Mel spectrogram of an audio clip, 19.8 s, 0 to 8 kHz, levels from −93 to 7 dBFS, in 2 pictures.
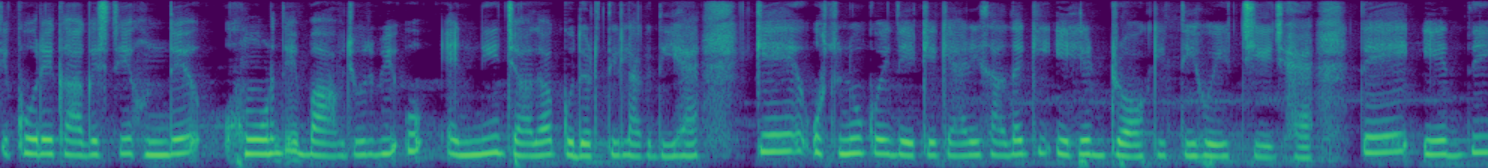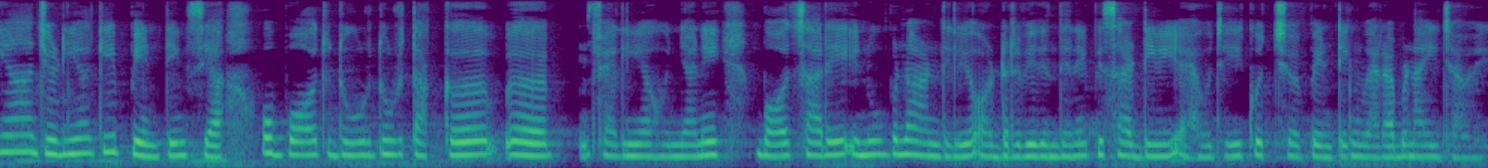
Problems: background sounds at intervals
